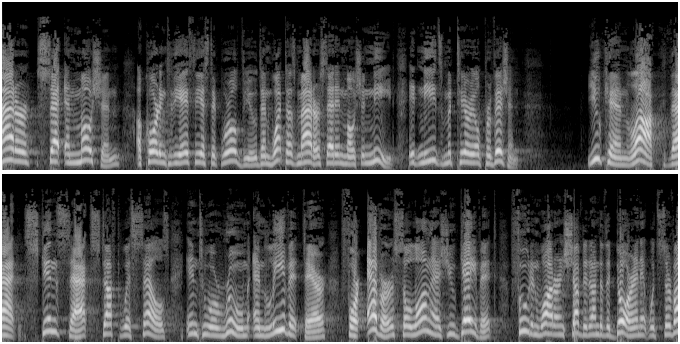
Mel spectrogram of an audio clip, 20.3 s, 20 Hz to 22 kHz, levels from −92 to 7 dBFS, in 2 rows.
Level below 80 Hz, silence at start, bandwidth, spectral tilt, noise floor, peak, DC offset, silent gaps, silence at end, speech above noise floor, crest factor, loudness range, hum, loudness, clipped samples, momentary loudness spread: -56 dBFS; 0 s; 14.5 kHz; -5 dB/octave; -70 dBFS; -2 dBFS; under 0.1%; none; 0 s; 52 dB; 16 dB; 4 LU; none; -17 LUFS; under 0.1%; 12 LU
